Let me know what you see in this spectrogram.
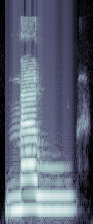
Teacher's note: Make it soft, make it 2 counts long because this is wow lean. 2 for the circle lip.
